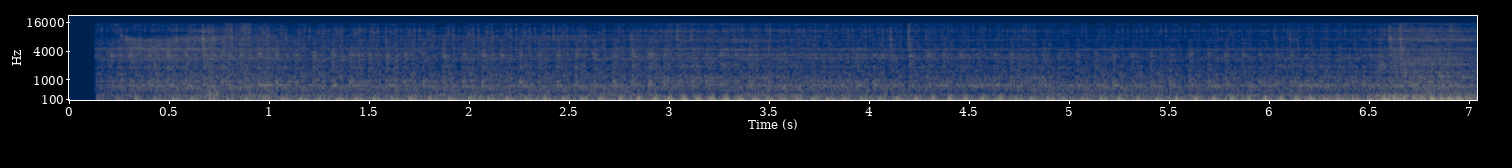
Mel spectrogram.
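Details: Royal Enfield Himalayan BS6 single cylinder, hot after a run of about 24 km: thumping idle with an uneven mechanical clatter on each beat when hot; source not pinned down yet.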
